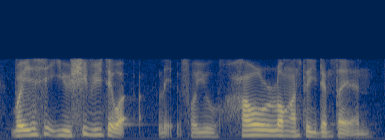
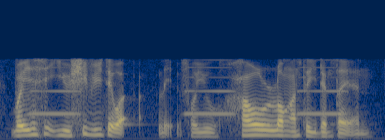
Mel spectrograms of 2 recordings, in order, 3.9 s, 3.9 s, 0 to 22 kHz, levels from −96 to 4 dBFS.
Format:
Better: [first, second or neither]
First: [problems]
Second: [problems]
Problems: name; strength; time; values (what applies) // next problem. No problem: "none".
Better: first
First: none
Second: background sound (Wind instrument, woodwind instrument); 16 dB below the speech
